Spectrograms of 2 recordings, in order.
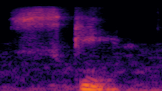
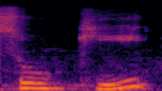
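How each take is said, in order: First: The u after s is silent. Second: The u after s is clearly voiced. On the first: The speaker calls it right. "Silent u" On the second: The speaker calls it wrong. "this is not pronounced as suki"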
